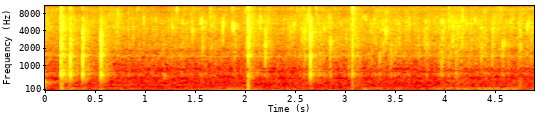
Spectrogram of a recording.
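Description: Curry leaves and cumin seeds hit hot oil in a pan, giving a close, crackling sizzle with sharp pops and spits scattered throughout, no voices over it.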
